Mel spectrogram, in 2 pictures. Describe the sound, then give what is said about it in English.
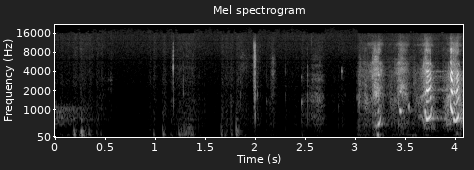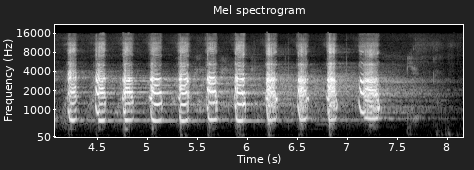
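A person imitates a female turkey call, voicing a rapid, even series of many sharp, nasal yelps at a steady pitch, preceded by a few faint clicks. “And so what a female turkey that wants to get some coffee sounds like is something like this.”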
